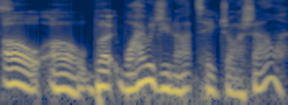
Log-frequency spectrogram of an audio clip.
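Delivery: sarcastic, mocking put-on voice. Asking a question about quarterbacks to mock someone: sarcastic imitation of someone. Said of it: "I'm being sarcastic".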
